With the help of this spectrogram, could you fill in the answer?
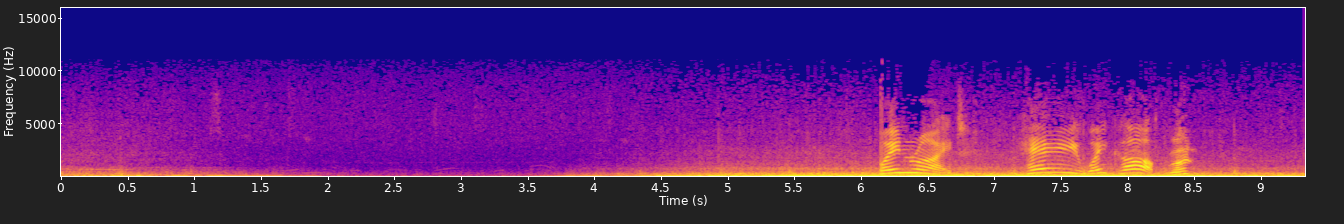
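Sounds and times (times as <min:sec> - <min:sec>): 
car engine humming heard from inside the vehicle while driving: 0:00.0 - 0:09.3
speech: 0:06.2 - 0:08.6.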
